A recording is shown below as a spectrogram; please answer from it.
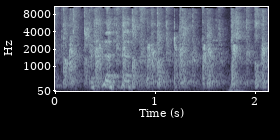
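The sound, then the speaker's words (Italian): A radio studio audience applauds the guests with brisk, uneven clapping in irregular surges that keep rising and dipping, loud throughout the short stretch. “Tutto che abbiamo gli ospiti, lasciamoli applaudire, dai.”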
